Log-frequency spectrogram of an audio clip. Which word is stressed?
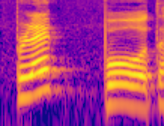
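black. The stress falls on black. It is a board for writing on in class. "블랙에 강세를 주면"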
